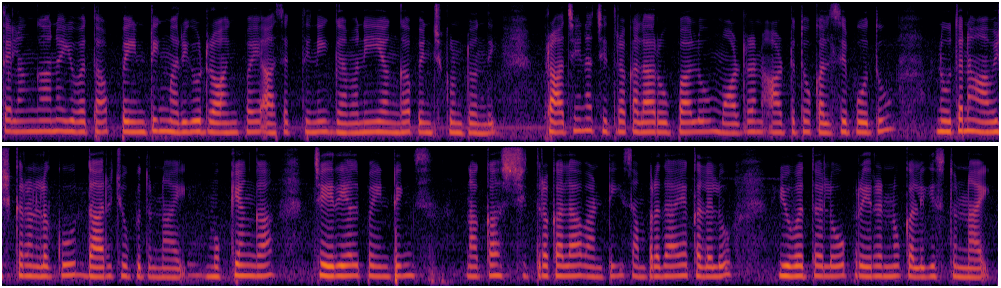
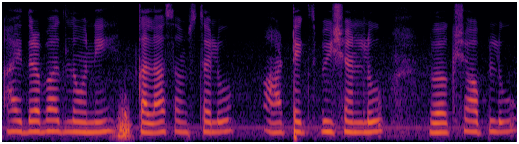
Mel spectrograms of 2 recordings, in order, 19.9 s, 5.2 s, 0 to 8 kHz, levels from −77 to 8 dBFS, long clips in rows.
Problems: background sounds at intervals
